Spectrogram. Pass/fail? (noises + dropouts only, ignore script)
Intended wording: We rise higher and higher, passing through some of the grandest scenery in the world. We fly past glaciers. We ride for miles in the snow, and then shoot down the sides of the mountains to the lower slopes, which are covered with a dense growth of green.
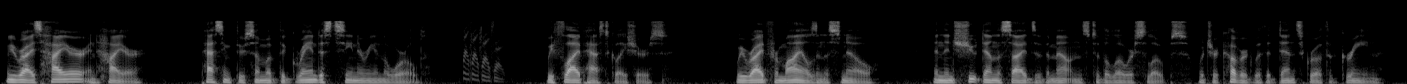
fail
